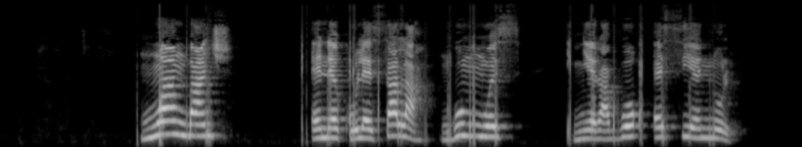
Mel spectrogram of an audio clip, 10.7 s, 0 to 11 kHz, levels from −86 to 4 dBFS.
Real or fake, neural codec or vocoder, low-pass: real; none; 9.9 kHz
